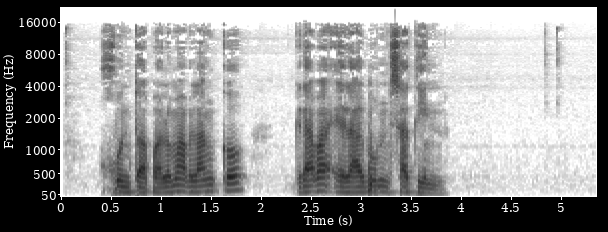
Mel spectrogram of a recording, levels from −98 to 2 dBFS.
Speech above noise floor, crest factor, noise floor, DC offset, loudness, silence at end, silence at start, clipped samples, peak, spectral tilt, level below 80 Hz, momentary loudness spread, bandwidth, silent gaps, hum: 51 dB; 20 dB; -70 dBFS; under 0.1%; -18 LUFS; 1.55 s; 0.05 s; under 0.1%; 0 dBFS; -3 dB/octave; -58 dBFS; 11 LU; 16 kHz; none; none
